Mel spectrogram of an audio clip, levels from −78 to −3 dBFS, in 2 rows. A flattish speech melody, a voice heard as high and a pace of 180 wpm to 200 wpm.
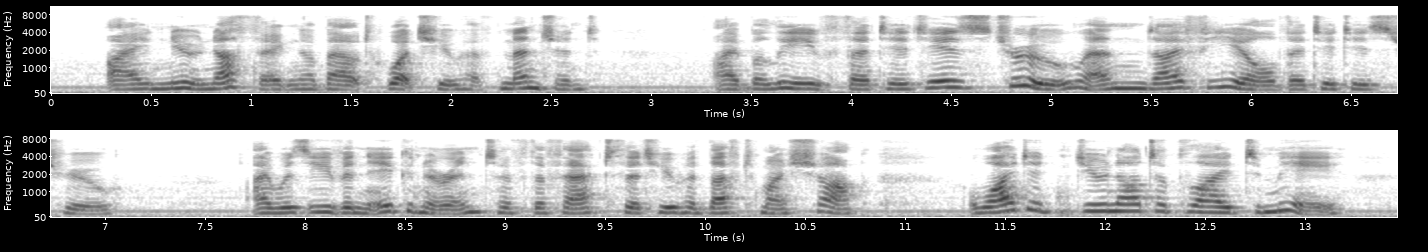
No: average, 4.3 semitones; high, 200 Hz; average, 185 wpm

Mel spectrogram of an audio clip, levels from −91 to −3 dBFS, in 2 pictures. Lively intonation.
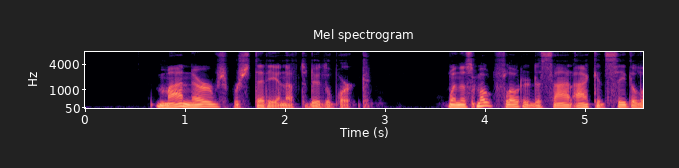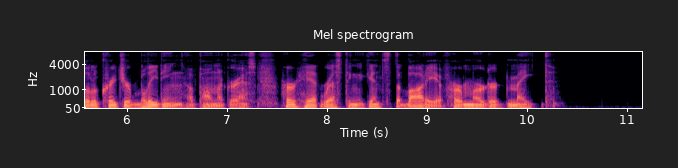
Yes: wide, 6.1 semitones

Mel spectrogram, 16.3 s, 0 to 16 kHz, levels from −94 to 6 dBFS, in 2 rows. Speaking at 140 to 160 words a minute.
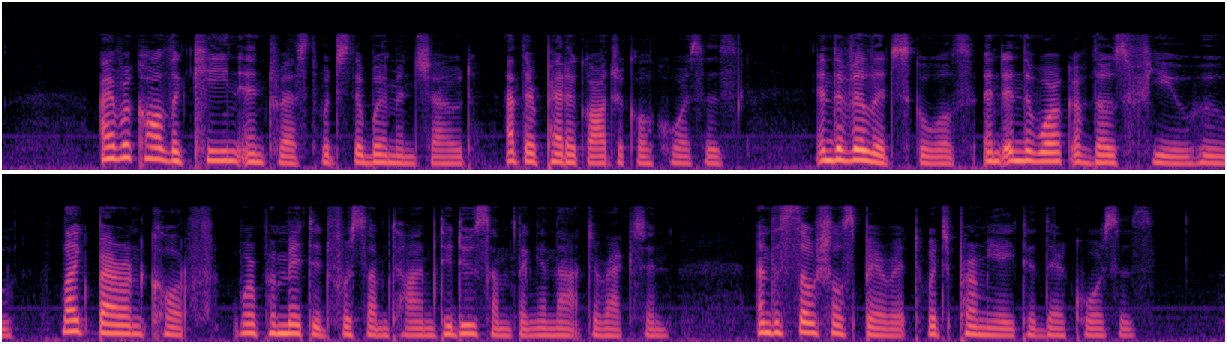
No: average, 175 wpm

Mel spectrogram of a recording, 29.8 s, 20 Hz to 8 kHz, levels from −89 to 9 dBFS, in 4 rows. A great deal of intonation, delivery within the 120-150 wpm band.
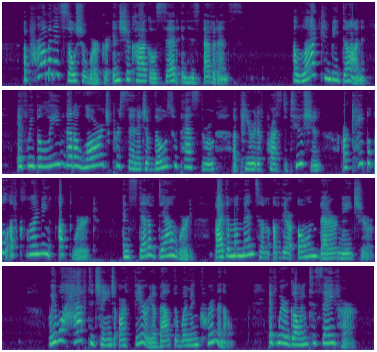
Yes: wide, 7.1 semitones; slow, 135 wpm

